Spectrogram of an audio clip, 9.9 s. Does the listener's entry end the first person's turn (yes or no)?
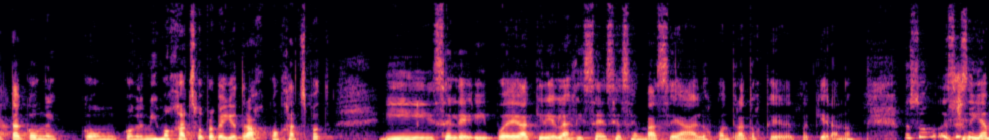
no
